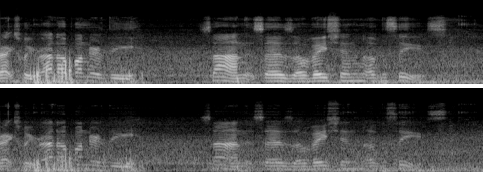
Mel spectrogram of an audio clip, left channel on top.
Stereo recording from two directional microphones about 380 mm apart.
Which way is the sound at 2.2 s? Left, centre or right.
Centre.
